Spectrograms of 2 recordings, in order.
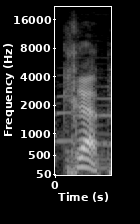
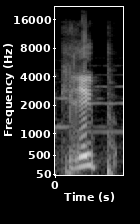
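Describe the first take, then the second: First: The word is said with the crap vowel. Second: The word is said with the crepe vowel. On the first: The speaker calls it wrong. "not crap" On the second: The speaker calls it right. "Remember to say crepe"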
